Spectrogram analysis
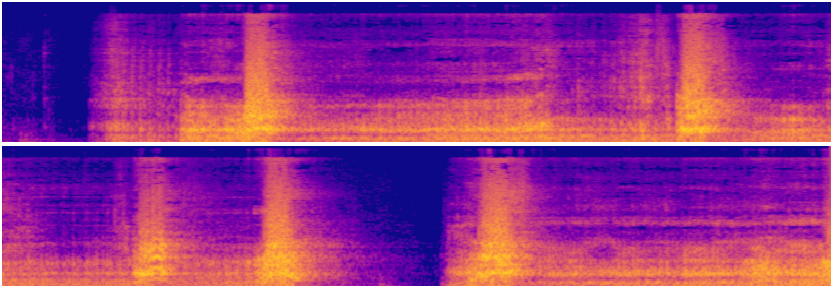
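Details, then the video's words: Bulldog giving about five sharp, loud barks at irregular intervals, with a low rumbling, grumbling growl running steadily between them and a brief silence near the end. "Tunog ng BULLDOG | Sound of BULLDOG"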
